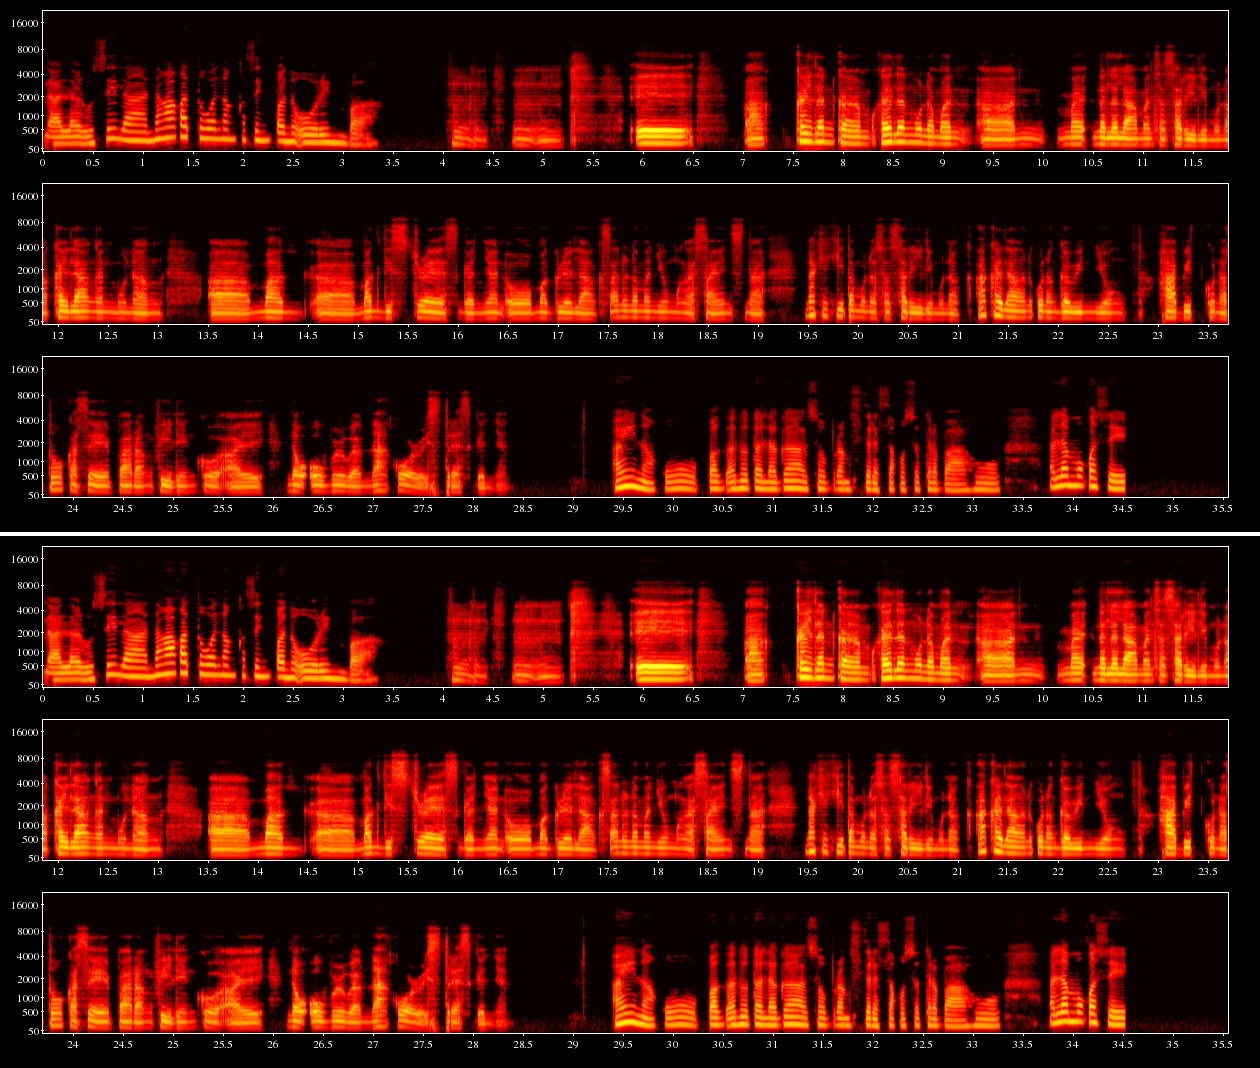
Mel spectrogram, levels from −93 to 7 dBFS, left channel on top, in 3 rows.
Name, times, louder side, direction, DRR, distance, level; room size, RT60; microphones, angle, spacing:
voice 1, 0.0-3.3 29.4-34.5, right 3 dB, 35° right, 0.7 m, -30 dB
voice 2, 4.0-4.4 4.7-6.7 7.0-7.2 7.5-25.9 26.1-28.3, right 2 dB, 50° right, 2.2 m, -28 dB
head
